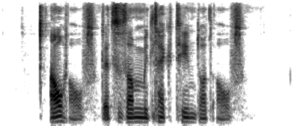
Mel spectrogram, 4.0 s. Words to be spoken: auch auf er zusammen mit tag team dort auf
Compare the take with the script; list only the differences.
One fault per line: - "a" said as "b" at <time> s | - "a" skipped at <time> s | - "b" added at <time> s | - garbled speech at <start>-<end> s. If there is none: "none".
none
